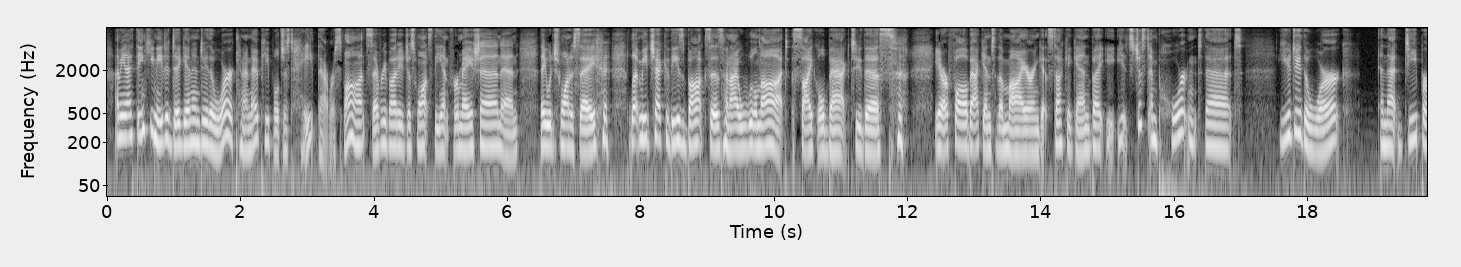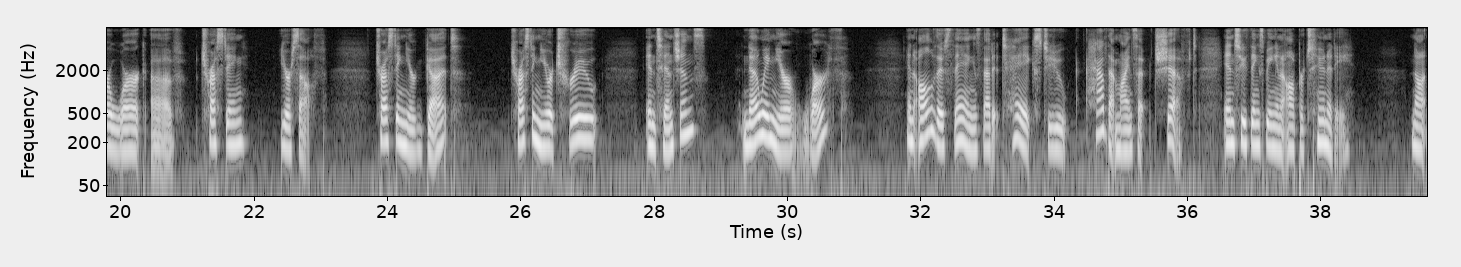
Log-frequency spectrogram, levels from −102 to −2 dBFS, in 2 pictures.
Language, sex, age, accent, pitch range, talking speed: English, female, 40-59, American, 155-210 Hz, 155 wpm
